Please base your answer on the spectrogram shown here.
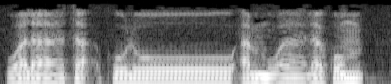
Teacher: وتظهر الميم الساكنة قبل الواو في كلمة أموالكم ويسمى إظهارا شفويا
